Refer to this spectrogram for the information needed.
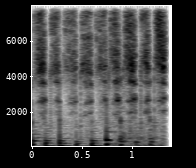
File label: dentals front, Romanian palatalization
